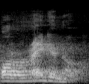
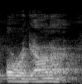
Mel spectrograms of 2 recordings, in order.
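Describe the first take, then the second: First: Oregano stressed on the second syllable, o-REG-ano; Italian-style pronunciation. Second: Oregano the usual English way, stressed on GA; commenters' pronunciation. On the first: Shown as a demonstration. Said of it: "That's how you pronounce the word". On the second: Retold or imitated. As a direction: mimic a corrector saying oregano as o-re-GAH-no. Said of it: "That's not the correct pronunciation".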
